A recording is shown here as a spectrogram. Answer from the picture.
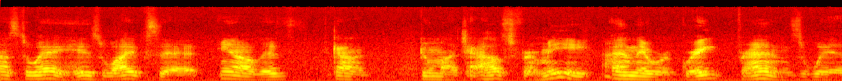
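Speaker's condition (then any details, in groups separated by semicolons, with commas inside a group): Ataxia; late onset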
